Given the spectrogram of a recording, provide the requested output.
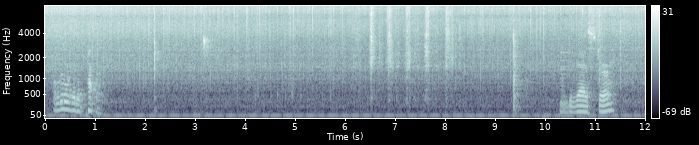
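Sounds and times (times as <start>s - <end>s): rice sizzling in a wok: 0.0s - 12.0s.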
